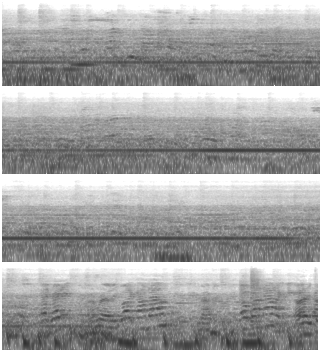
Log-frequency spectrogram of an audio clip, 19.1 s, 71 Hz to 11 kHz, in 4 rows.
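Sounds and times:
background music: 0.0 - 19.0
faint voices: 0.0 - 19.0
ride machine hum: 0.0 - 19.0.

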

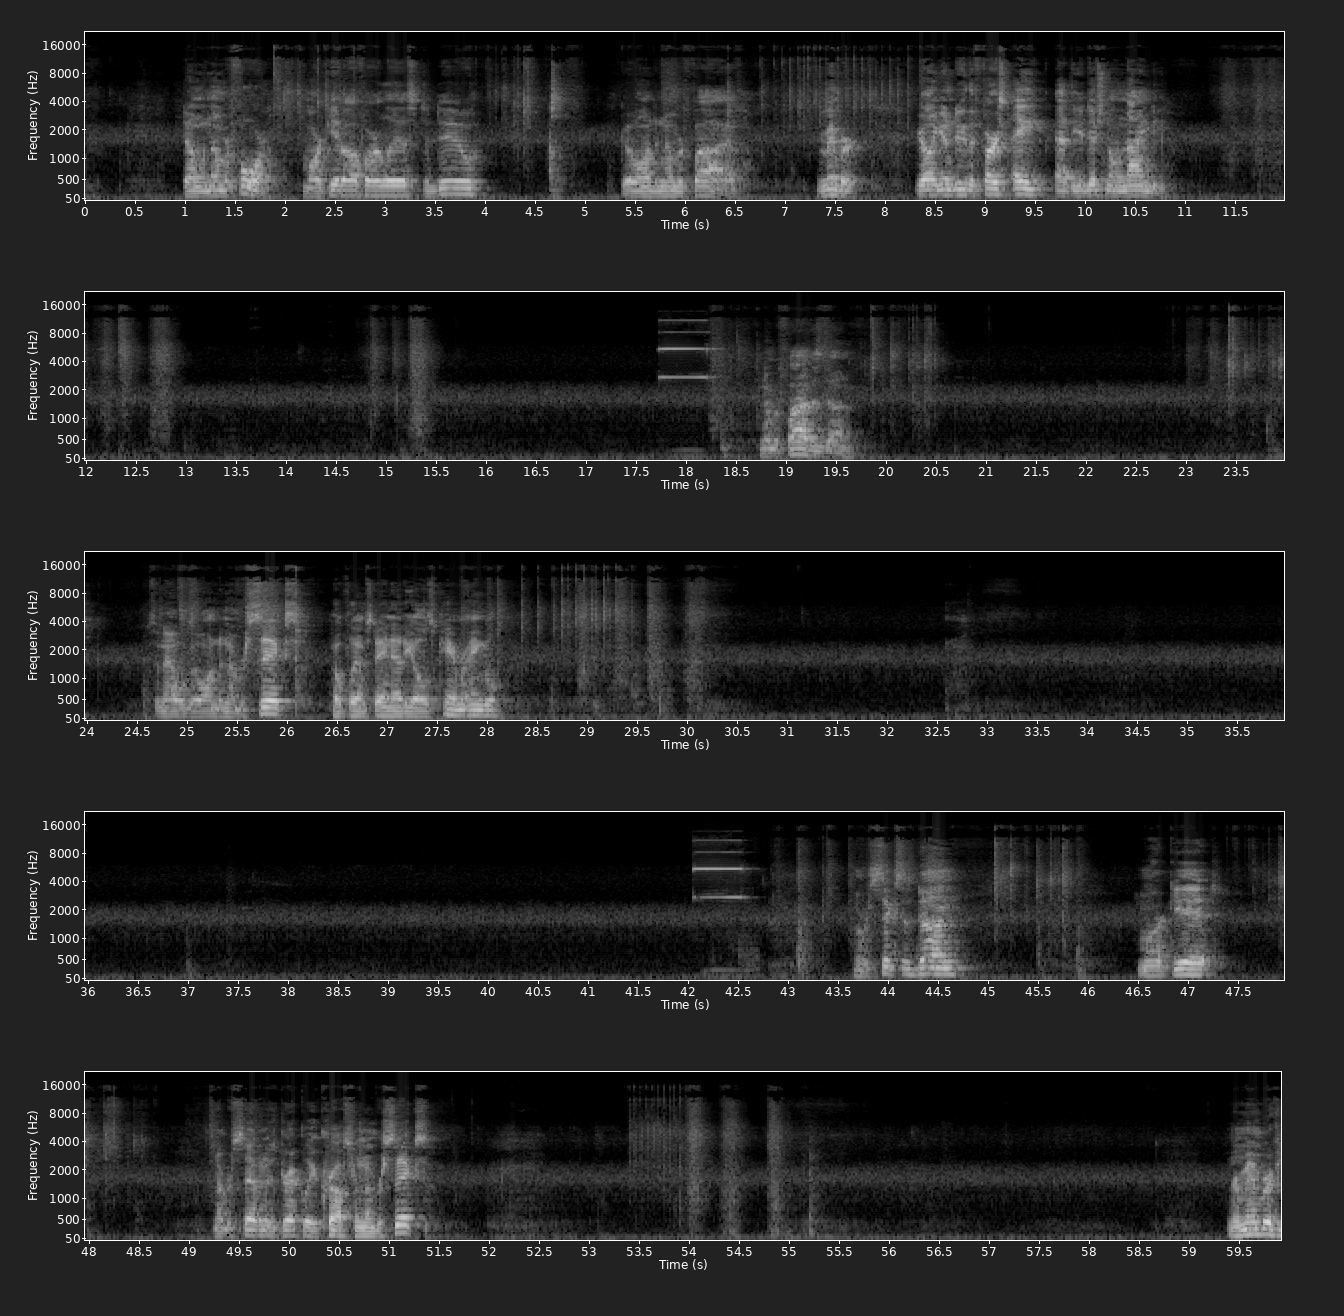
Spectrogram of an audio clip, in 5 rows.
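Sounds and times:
faint steady hiss: 0.0 - 59.9
high electronic beep: 17.7 - 18.4, 42.1 - 42.6
torque wrench clicks: 53.4 - 54.0.

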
